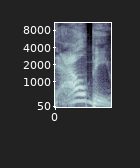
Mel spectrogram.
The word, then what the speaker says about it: Alby: the co-founder and CEO of is it it's Ali right that's how you pronounce it yep yeah but I mean you've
